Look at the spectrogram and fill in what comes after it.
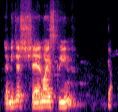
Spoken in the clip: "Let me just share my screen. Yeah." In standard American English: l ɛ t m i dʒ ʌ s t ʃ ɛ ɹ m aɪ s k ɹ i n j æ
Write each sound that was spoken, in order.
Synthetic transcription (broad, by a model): l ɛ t m i dʒ ʌ s t ʃ ɛ ɹ m aɪ s k ɹ i n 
